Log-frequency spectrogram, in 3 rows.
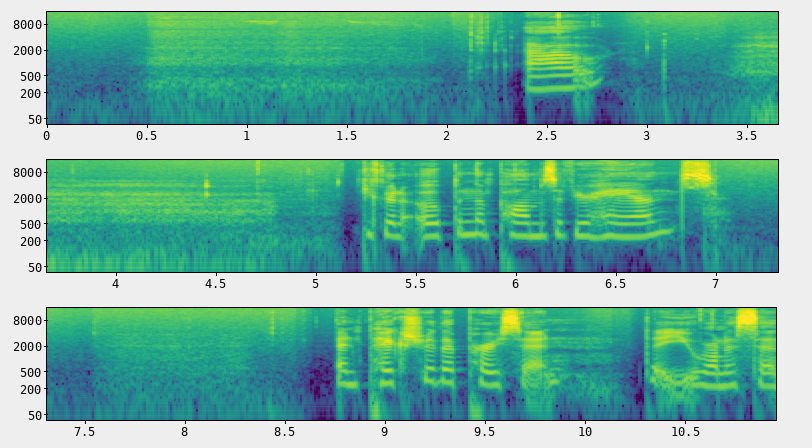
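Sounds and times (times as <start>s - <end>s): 
deep breath in through the nose: 0.4s - 2.1s, 3.4s - 5.2s, 7.6s - 8.6s
speech: 2.4s - 2.8s, 5.3s - 7.2s, 8.8s - 10.9s.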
